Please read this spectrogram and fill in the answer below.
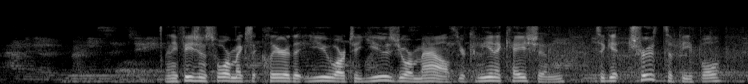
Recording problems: high frequencies cut off; noticeable; nothing above 6 kHz
chatter from many people; noticeable; throughout; 20 dB below the speech

